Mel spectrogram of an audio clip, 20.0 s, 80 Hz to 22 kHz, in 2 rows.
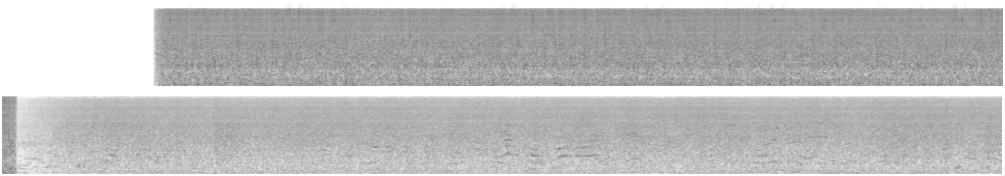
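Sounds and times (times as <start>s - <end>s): waterfall rushing: 1.6s - 20.0s.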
